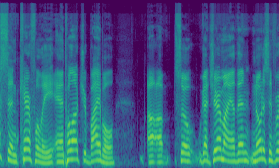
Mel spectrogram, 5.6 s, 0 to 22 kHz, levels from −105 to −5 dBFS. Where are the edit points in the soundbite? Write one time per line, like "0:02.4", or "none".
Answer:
0:01.2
